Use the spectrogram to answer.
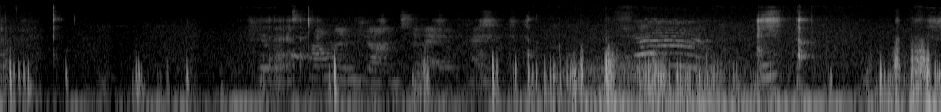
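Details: Baby with hiccups: repeated short, jerky hiccup sounds at an uneven pace while an adult talks softly nearby.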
